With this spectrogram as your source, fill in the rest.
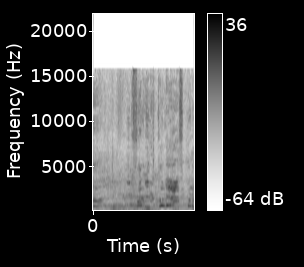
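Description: A man sings loudly.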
